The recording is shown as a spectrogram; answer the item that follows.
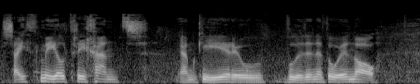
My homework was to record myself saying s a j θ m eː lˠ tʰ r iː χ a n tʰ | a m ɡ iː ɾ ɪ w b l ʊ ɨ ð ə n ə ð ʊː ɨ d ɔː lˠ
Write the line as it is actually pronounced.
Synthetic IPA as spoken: s a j θ m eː lˠ tʰ r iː χ a n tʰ | a m ɡ iː ɾ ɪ w v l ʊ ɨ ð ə n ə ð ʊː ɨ n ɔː lˠ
